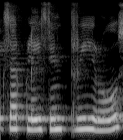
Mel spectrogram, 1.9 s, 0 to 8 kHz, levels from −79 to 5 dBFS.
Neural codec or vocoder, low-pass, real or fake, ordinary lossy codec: none; none; real; none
